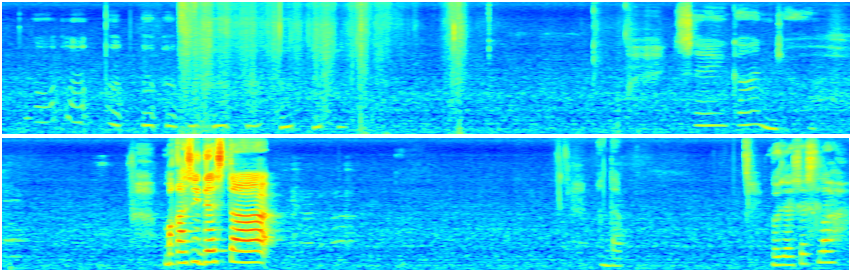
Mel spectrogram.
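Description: A young woman talks casually and playfully, close to the microphone.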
